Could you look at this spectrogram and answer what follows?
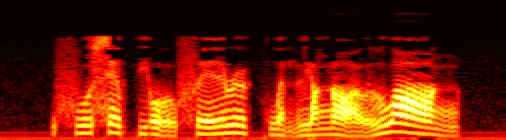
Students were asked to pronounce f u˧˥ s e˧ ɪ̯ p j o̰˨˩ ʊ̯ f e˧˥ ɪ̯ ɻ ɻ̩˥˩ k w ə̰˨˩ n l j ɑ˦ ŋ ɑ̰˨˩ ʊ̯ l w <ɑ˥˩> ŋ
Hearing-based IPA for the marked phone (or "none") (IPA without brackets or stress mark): ɑ˥˩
